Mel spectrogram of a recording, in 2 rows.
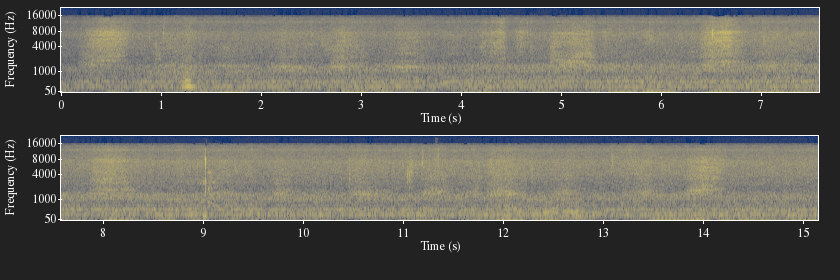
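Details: Forest honey harvest in 2026 with wild bees: an unbroken, even buzzing hum from many insects, steady in pitch throughout, with faint intermittent rustling swishes and a single soft click early on.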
